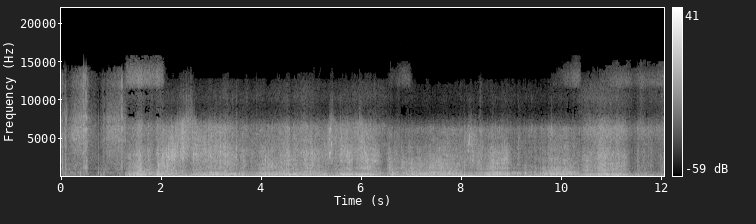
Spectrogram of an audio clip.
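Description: Wind rushing over the camera microphone, mixed with a snowboard scraping across packed snow as it rides downhill. It starts suddenly about a second in and swells and eases every second or so.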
